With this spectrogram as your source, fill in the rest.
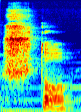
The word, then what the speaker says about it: что: I was thinking earlier and I noticed that что is actually pronounced что.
